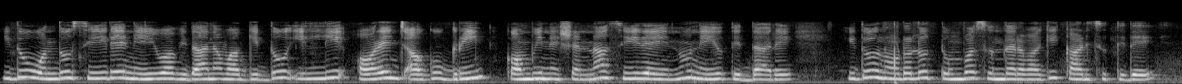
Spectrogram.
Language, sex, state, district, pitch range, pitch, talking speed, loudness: Kannada, female, Karnataka, Raichur, 240-280 Hz, 255 Hz, 90 wpm, -14 LUFS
